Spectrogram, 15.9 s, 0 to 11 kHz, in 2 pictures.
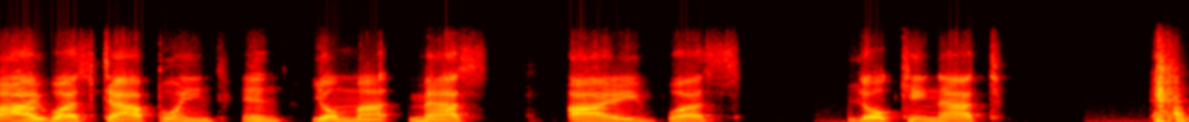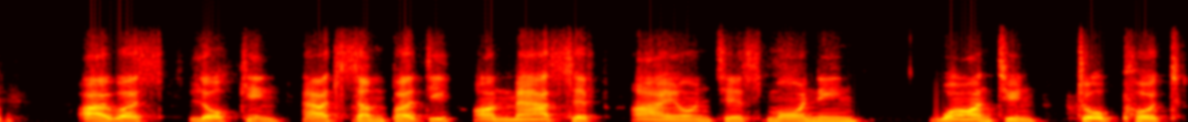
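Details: About 29-year-old male powerlifter with cerebral palsy whom doctors had not expected to walk or talk; real conversational speech in cerebral palsy.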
